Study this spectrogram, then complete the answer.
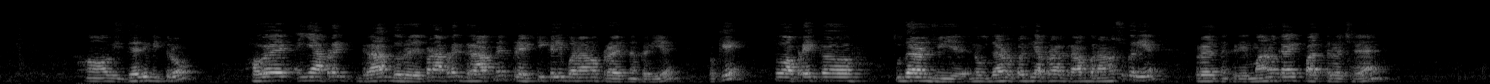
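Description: A man lectures calmly and clearly, close by, in a small echoing room.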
